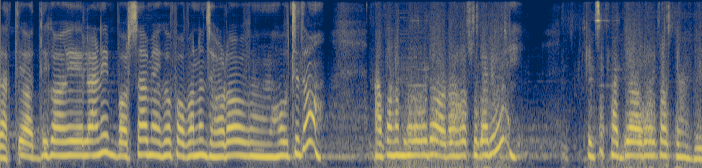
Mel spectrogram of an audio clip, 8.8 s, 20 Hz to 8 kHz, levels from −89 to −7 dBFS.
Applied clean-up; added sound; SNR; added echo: neural separator model SepFormer DNS4.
